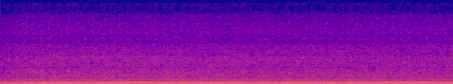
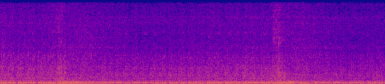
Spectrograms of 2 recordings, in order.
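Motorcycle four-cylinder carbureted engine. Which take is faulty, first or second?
second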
